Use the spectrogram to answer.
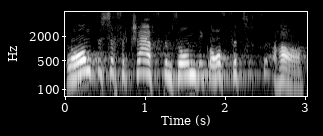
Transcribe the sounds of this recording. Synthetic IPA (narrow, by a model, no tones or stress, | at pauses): loːntɛsːɪχføɾkʃæftɑmsʊntɪɡɔfət͡shɑː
